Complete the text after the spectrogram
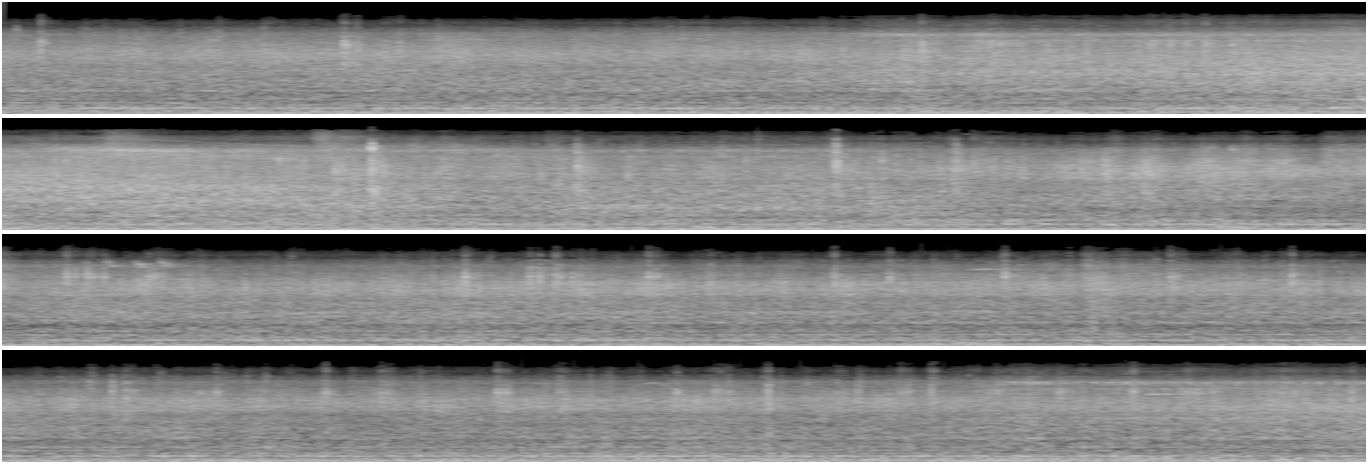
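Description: Tyres roll and hum on smooth pavement.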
